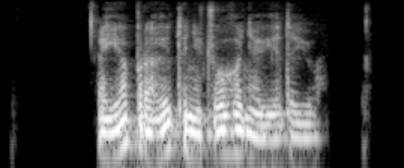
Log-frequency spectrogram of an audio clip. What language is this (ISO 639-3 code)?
bel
